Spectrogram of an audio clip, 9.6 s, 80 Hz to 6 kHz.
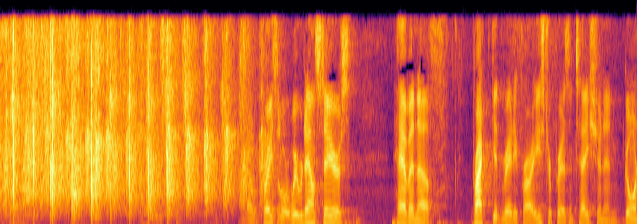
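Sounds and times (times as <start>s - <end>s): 
audience clapping hands in praise: 0.0s - 4.3s
speech: 3.8s - 5.4s, 6.0s - 9.5s.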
